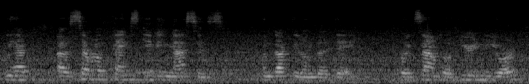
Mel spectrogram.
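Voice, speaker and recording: A woman's voice: mid-range voice, fairly even intonation. A woman with a foreign accent giving a formal speech for a foundation at a ceremony, partly read and full of fillers and restarts. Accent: non-native English, not Portuguese. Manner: halting, with frequent fillers and restarts. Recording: distant mic with loud room noise.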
